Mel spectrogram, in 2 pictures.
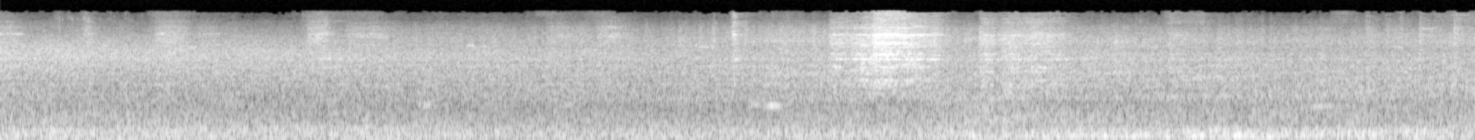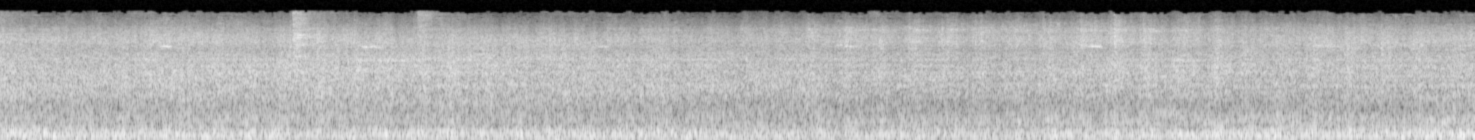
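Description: Freight cars rolling past: boxcars, a tank car and covered hoppers, with steady wheel and rail noise. A brief high wheel squeal comes about nine seconds in.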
